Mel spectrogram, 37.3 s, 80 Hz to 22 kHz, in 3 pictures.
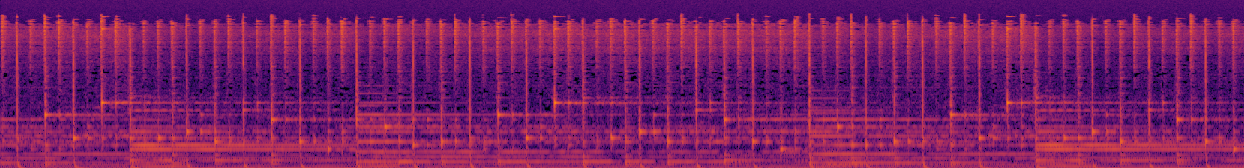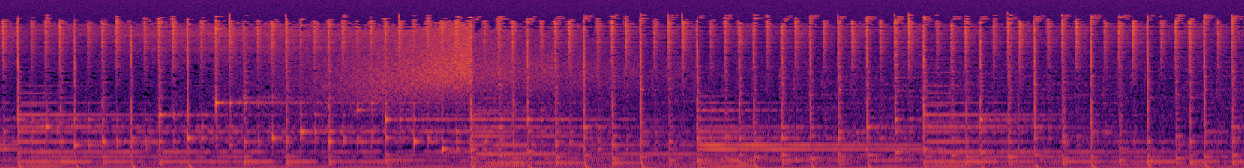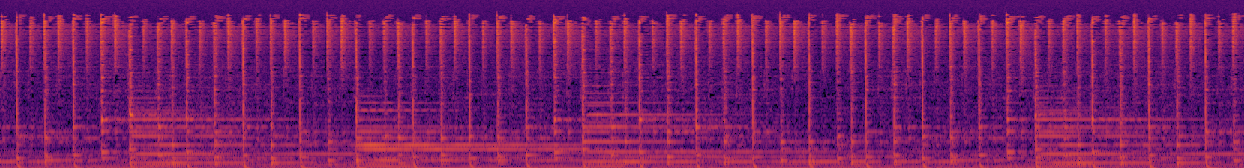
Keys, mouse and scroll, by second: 0.4-4.6 typing, 6.0-7.1 typing, 9.6 shift+9, 11.5 click, 17.2 click, 19.5 l, 21.3 click, 21.9 scroll down 1, 24.9 click, 27.2 click, 34.5-35.7 typing.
